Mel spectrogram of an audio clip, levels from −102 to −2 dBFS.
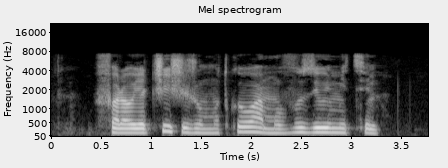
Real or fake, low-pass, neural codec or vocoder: real; 7.2 kHz; none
